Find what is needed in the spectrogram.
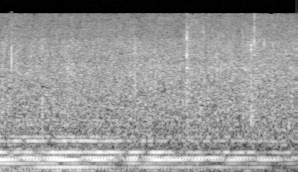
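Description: A soft piano chord rings on and slowly fades over a steady patter of rain.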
